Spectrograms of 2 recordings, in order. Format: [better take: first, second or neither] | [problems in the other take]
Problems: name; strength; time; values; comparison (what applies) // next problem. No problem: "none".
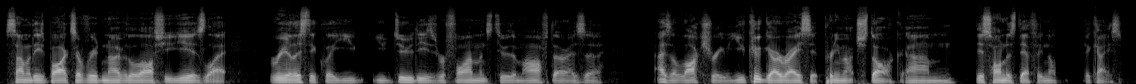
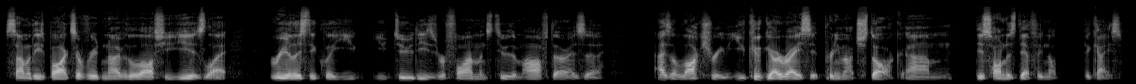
first | thin; somewhat; fading below 300 Hz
